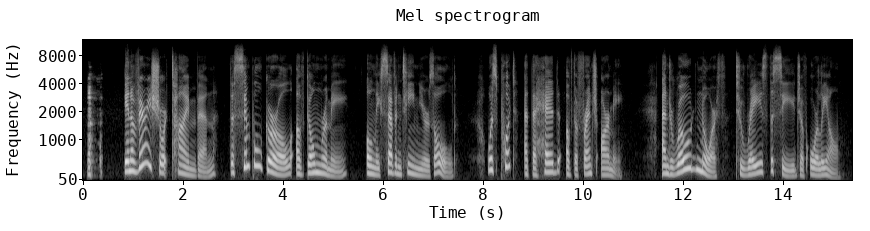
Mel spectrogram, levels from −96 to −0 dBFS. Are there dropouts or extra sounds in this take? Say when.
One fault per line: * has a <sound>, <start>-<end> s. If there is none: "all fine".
* has a laugh, 0.1-0.4 s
